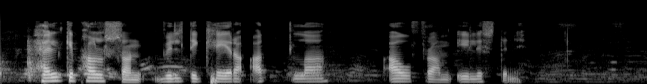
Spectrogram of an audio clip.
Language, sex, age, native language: Icelandic, male, 13, Icelandic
